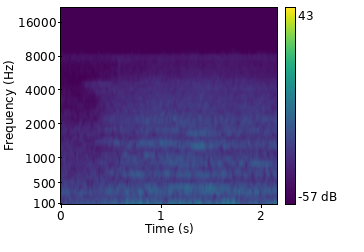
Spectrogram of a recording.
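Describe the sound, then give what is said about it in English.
A Metrolink commuter train rumbles steadily past, heading eastbound toward the San Bernardino area, with heavy low-frequency rolling noise and faint tonal whine over the continuous clatter of the cars. “That's a Metrolink train, and it is going in the eastbound toward the San Bernardino area.”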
